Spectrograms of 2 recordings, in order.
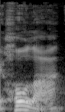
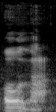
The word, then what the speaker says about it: hola: see you tomorrow now remember the H here is silent we don't say the H so it's not hasto it's aego like an Ola We Don't say hola we say Ola aam Manana okay but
